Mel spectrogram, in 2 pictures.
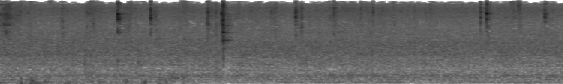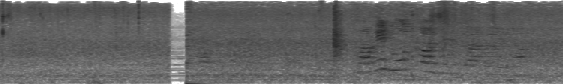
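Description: Metal fork stirring mashed boiled egg and mayonnaise in a glass bowl, with a few sharp clinks of the fork against the glass over a steady background hiss.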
